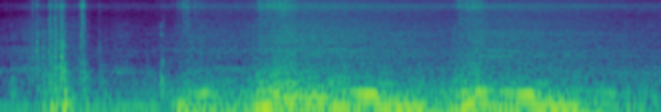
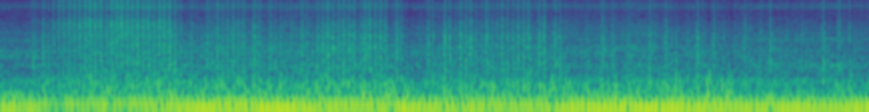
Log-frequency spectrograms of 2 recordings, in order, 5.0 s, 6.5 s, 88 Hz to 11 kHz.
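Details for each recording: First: Nissan Xterra 3.3 after replacing the bad injector that caused the P0306 cylinder 6 dead miss: deep engine note swells and holds through a rev, even with no stumble or skip. Running cleanly on all cylinders. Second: Nissan 3.3 V6 with code P0306, warming up, heard at the tailpipe: loud steady exhaust drone at idle with uneven low puffs and popping as cylinder six starts to miss; misfire traced to a faulty fuel injector.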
